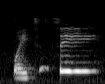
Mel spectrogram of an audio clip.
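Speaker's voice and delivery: high cheeky monkey voice; Monkey shouting. A narrator's reading. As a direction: call it out like an excited monkey. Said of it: "shouted the Monkey".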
